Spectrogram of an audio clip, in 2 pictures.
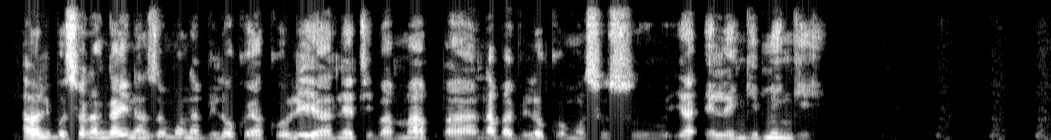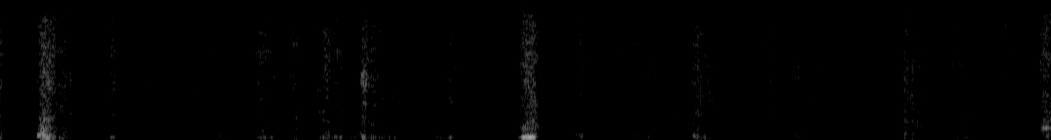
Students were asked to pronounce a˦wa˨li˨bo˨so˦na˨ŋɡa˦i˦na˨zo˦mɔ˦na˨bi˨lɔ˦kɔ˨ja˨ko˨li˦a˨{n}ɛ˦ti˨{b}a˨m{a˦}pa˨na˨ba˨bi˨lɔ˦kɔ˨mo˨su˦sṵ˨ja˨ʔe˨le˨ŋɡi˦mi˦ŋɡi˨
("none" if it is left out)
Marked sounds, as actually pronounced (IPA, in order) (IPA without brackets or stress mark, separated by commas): n, b, a˦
